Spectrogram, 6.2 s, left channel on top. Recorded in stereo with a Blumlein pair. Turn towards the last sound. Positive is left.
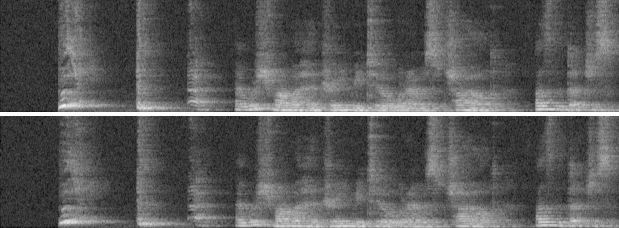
turn(degrees=55)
